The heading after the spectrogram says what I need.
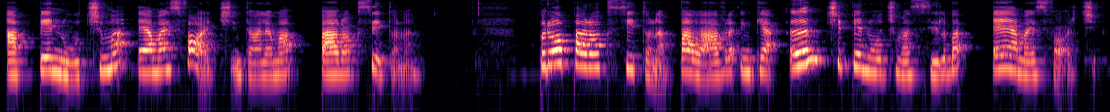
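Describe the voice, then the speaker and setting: A woman's voice: fairly high pitch, lively intonation, measured pace, fairly bright tone. Patient Brazilian woman teaching a class. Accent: Brazilian Portuguese. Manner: patient, explains step by step with frequent checks. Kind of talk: online class lesson.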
